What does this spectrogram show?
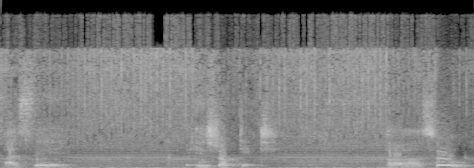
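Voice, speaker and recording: An older man with a Nigerian accent, a linguistics professor speaking as a studio guest in a slow, measured way with many pauses. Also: a little high, darkish tone. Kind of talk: studio interview. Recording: roomy and a bit distant, faint noise.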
